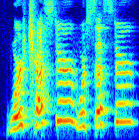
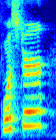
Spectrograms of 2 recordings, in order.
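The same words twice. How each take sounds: First: It is said fully, as the spelling suggests. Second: It is said in a shortened, local form. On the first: The speaker calls it wrong. "Worcester sounds like Worcester" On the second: The speaker calls it right. "but it's Worcester"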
